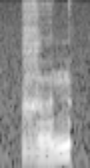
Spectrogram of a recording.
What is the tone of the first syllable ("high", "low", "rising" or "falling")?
rising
